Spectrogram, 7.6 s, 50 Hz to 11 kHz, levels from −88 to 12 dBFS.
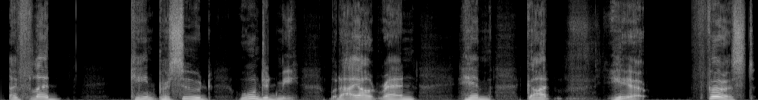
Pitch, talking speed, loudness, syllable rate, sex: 170 Hz, 55 wpm, -20 LUFS, 3.6 syllables/s, male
